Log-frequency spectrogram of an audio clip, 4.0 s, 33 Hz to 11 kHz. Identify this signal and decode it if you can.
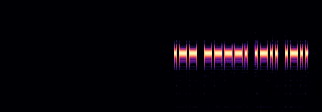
Morse code, heard as a keyed tone, about 38 wpm, 700 Hz. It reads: W9LL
